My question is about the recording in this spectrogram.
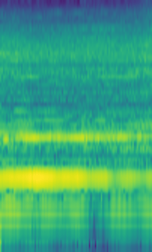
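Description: An amplified electric guitar note held and left to ring out, heard as a steady low drone with a faint higher tone that dips slightly in pitch.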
